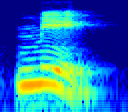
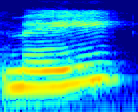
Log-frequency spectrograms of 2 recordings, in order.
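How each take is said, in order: First: The vowel stays steady without gliding. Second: The vowel glides and bends within the word. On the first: The speaker calls it right. "It's just me" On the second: The speaker calls it wrong. "you bent the word me"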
